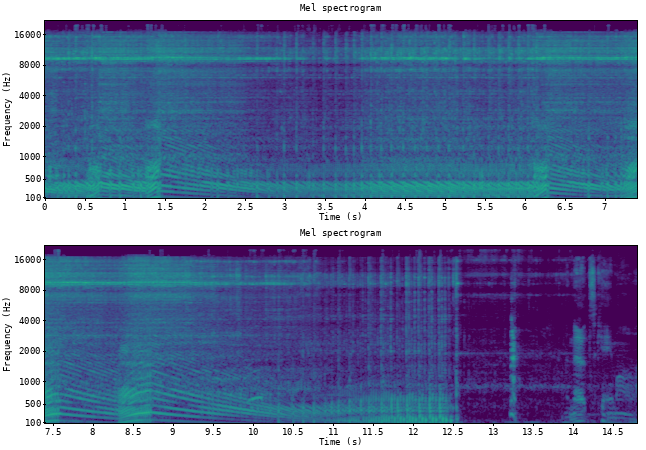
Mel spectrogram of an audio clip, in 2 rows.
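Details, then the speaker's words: Vintage Jonsereds 70E chainsaw, cleaned, with an unknown replacement cooling fan, started without its top cover. It smokes from oil put down the cylinder. Crisp two-stroke revs through quick throttle blips, picking up cleanly; normal running. "look at that she's a runner she's smoking because I put some oil down the cylinder when I first got it"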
